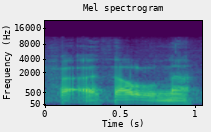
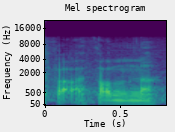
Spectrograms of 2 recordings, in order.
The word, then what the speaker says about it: فأثرن: It's like you are kind of merging one letter into another. So we have to hear the ra clearly. فأثرنا, فأثرنا, not فأثرنا.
